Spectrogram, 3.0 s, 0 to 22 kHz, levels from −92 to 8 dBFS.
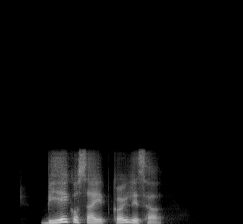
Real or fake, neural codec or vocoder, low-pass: fake; codec, 16 kHz, 0.3 kbps, FocalCodec; 7.2 kHz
